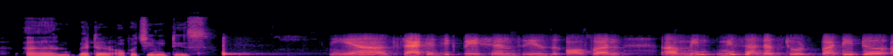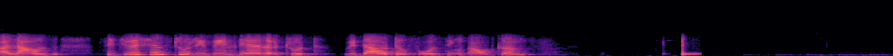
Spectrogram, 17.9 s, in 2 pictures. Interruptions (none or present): none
